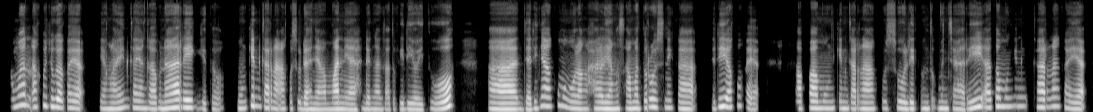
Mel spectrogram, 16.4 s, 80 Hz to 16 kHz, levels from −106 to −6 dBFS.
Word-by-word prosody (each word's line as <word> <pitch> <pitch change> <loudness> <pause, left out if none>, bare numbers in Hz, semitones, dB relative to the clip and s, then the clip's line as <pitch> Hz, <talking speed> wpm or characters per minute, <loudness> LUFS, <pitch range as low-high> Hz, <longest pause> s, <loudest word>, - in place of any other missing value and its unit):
cuman 305 +4 -1
aku 260 +4 -5
juga 255 -3 +4
kayak, 225 -2 0 0.3
"Yang 200 -1 -2
lain 215 +3 0
kayak 230 -3 -1
gak 195 0 0
menarik," 240 +3 +6
gitu. 190 -1 -10 0.2
Mungkin 230 +8 -1
karena 225 -6 -1
aku 205 - -22
sudah 195 -3 -2
nyaman 185 +1 +2
ya 180 -1 +1
dengan 190 -1 -3
satu 185 0 -10
video 185 0 -2
itu, 200 - +4 0.6
eee, 190 -1 +6
jadinya 215 +10 0
aku 300 - -15
mengulang 215 -8 -1
hal 210 0 0
yang 200 0 +4
sama 210 0 0
terus 245 +1 -1
nih, 235 -1 -6
Kak. 200 -2 +1 0.3
Jadi 270 +6 +4
aku 295 +4 -7
kayak, 190 -4 -6 0.6
"Apa 220 +1 +2
mungkin 215 0 -3
karena 200 0 0
aku 215 +1 -15
sulit 205 -1 -2
untuk 205 +1 -4
mencari 210 +4 0
atau 245 +3 +1
mungkin 285 +1 -7 0.2
karena 255 +2 +1
kayak, 200 -5 -1
210 Hz, 160 wpm, -25 LUFS, 195-240 Hz, 0.6 s, menarik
